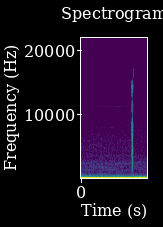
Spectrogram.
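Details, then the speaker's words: 2006 Subaru WRX, 173,000 miles, just after fuel filter, strainer and pump gasket replacement: pump primes, engine starts and idles with a deep, even rumble, no misses or knocks, no fuel leaks; normal idle. "No leaks. Yeah, buddy. No fuel leaks. Everybody's happy."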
